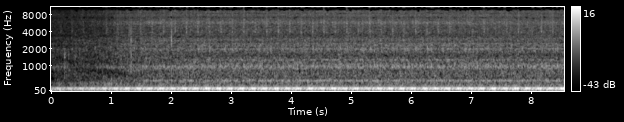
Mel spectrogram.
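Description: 2022 Ford Mustang GT's 5.0-litre Coyote V8 idling, with a fast ticking over the steady engine note, heard from low beside the front wheel. It is the Coyote engine tick that Ford calls a normal operating noise and that some owners put down to piston slap.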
